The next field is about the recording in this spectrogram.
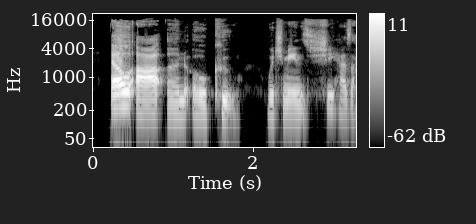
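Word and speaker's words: L.H.O.O.Q.: And if you say it correctly, the right way in French, it reads out LANOQ, which means she has a hot butt, or she has a hot ass.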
